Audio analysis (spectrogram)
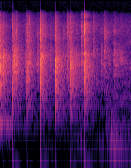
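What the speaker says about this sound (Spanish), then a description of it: "Dale fuerte el aplauso al Señor esta tarde" A church congregation claps in a steady, rhythmic beat, about ten sharp hand claps spaced evenly and tapering slightly, moderately close with no talking.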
